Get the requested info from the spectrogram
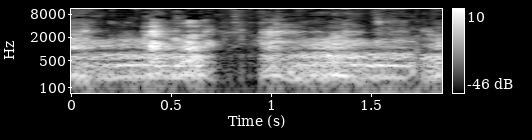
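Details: Feral dog puppy growling while eating, a low rough rumble broken by a short pause near the middle, with indoor room sound.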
